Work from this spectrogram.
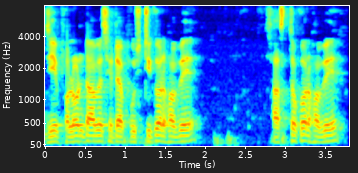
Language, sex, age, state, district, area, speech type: Bengali, male, 45-60, West Bengal, Paschim Bardhaman, urban, spontaneous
